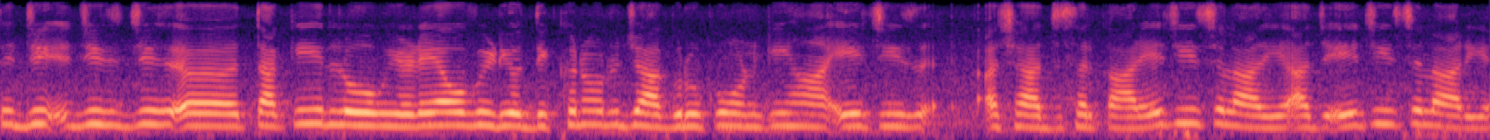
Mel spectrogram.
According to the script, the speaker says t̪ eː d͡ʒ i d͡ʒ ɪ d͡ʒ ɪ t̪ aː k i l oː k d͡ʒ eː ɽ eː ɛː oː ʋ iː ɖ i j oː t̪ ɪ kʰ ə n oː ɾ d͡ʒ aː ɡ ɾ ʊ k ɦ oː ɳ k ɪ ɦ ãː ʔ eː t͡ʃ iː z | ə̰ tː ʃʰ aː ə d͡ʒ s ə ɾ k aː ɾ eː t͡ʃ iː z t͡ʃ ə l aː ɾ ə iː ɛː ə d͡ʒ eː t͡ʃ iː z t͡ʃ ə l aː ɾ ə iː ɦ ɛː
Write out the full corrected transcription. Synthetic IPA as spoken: t̪ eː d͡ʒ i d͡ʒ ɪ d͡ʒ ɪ t̪ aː k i l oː k d͡ʒ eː ɽ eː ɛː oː ʋ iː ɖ i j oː d̪ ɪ kʰ ə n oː ɾ d͡ʒ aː ɡ ɾ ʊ k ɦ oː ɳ k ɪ ɦ ãː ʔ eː t͡ʃ iː z | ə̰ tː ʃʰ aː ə d͡ʒ s ə ɾ k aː ɾ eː t͡ʃ iː z t͡ʃ ə l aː ɾ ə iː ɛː ə d͡ʒ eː t͡ʃ iː z t͡ʃ ə l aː ɾ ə iː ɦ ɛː

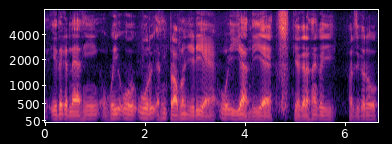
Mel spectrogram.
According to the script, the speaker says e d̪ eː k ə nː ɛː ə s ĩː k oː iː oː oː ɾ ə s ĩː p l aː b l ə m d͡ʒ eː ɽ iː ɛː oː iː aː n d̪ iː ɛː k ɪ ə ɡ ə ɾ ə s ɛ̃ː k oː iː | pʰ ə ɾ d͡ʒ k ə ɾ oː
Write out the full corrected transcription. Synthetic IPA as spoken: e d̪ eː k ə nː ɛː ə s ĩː k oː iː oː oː ɾ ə s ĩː p ɾ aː b l ə m d͡ʒ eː ɽ iː ɛː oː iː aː n d̪ iː ɛː k ɪ ə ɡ ə ɾ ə s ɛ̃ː k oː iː | pʰ ə ɾ d͡ʒ k ə ɾ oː

